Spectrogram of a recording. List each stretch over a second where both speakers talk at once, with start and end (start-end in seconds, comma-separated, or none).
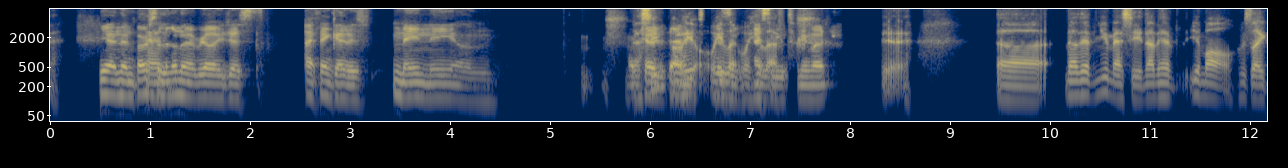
5.8-7.5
